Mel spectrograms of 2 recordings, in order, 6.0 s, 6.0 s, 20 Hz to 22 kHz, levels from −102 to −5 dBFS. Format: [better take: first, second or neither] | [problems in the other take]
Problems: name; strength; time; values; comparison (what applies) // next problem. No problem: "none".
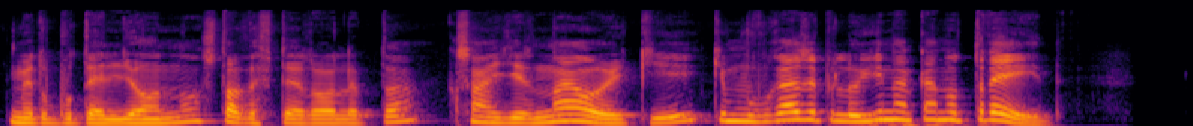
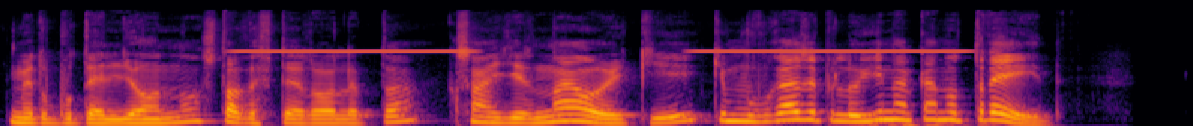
first | high-pitched whine; loud; from 1 to 2.5 s and from 3.5 to 5 s; 4 kHz, 10 dB below the speech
